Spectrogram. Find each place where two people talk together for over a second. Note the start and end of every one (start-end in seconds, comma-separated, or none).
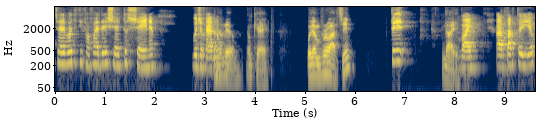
none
